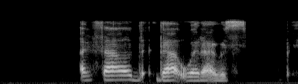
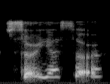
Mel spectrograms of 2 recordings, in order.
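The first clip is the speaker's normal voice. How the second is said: timid recruit; 11 semitones higher, slower than usual. Retold or imitated. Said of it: "I said".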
